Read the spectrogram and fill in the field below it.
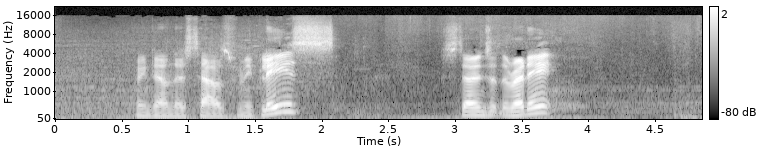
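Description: A magical spell whooshes and shimmers.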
